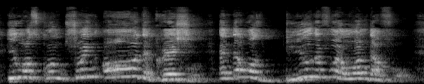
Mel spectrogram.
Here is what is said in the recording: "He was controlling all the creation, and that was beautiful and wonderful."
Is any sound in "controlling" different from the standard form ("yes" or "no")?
yes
